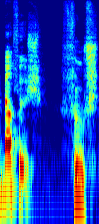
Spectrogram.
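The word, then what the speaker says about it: Belle Fourche: uh it just says Bell uh forch River Belo fos okay I was I was I was going to go with the Louisiana pronunciation uh no there's there's a soup Dakota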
